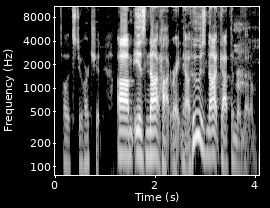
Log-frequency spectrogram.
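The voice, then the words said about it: Strained, hoarse, fading voice. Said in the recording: “I'm losing my voice.”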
